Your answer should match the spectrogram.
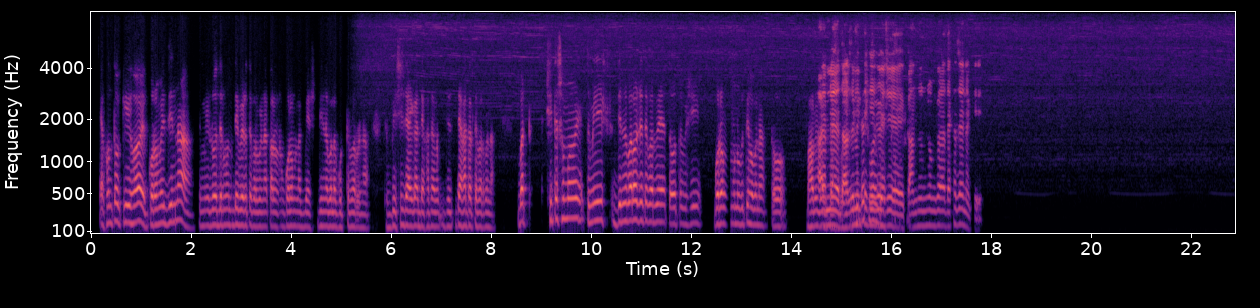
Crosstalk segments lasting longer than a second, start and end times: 14.6-16.1

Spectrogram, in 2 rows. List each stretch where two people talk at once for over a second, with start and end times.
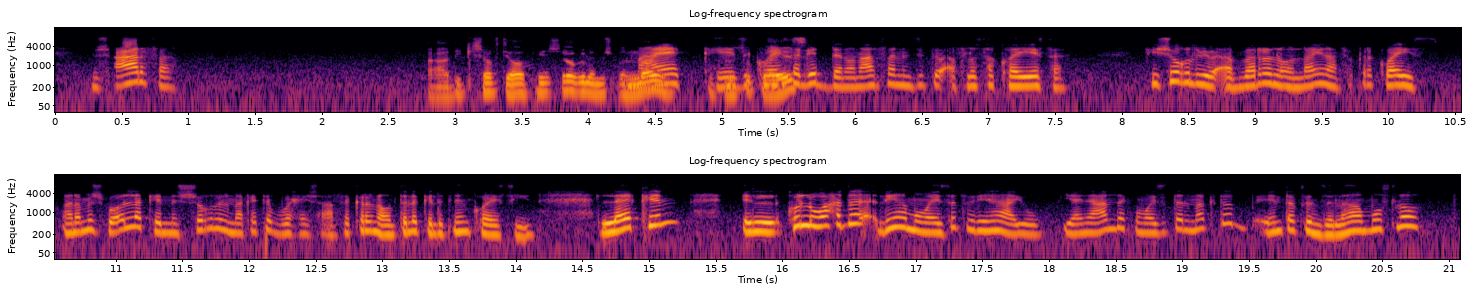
4.3-5.6

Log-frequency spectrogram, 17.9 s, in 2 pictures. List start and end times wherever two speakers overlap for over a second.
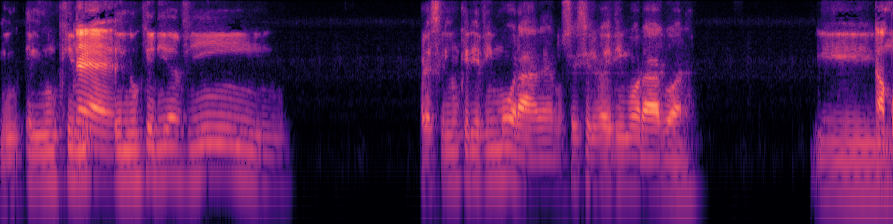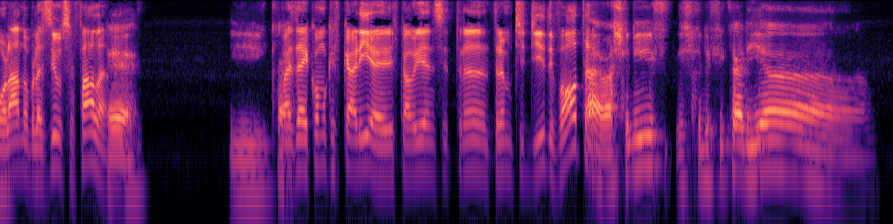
none

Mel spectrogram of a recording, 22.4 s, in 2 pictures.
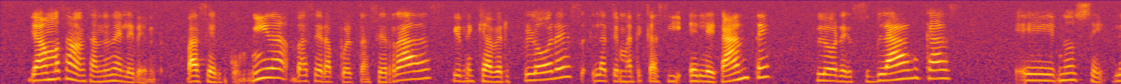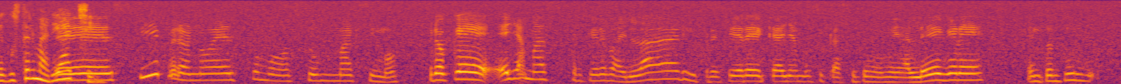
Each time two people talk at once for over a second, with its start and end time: none

